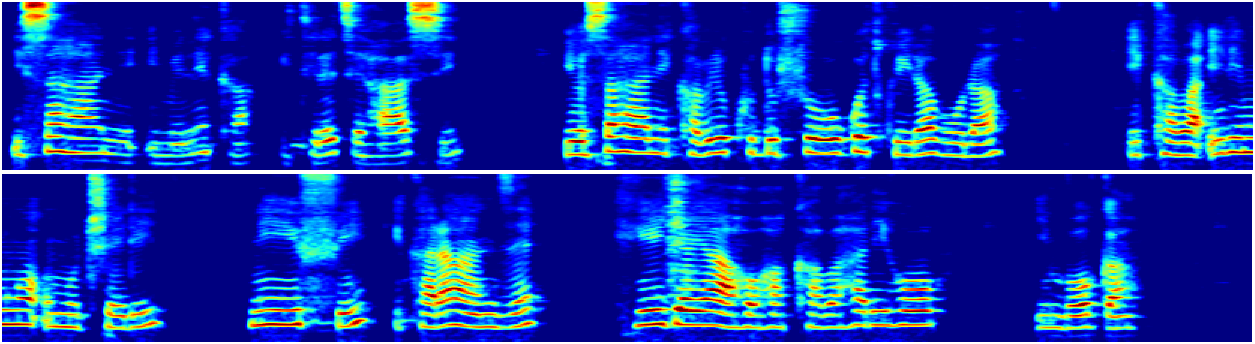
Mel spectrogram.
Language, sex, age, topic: Rundi, female, 25-35, agriculture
